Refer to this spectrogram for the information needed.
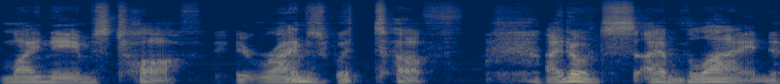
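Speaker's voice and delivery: burly, slow, deliberate voice. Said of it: "big burly beefy man and he's like".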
